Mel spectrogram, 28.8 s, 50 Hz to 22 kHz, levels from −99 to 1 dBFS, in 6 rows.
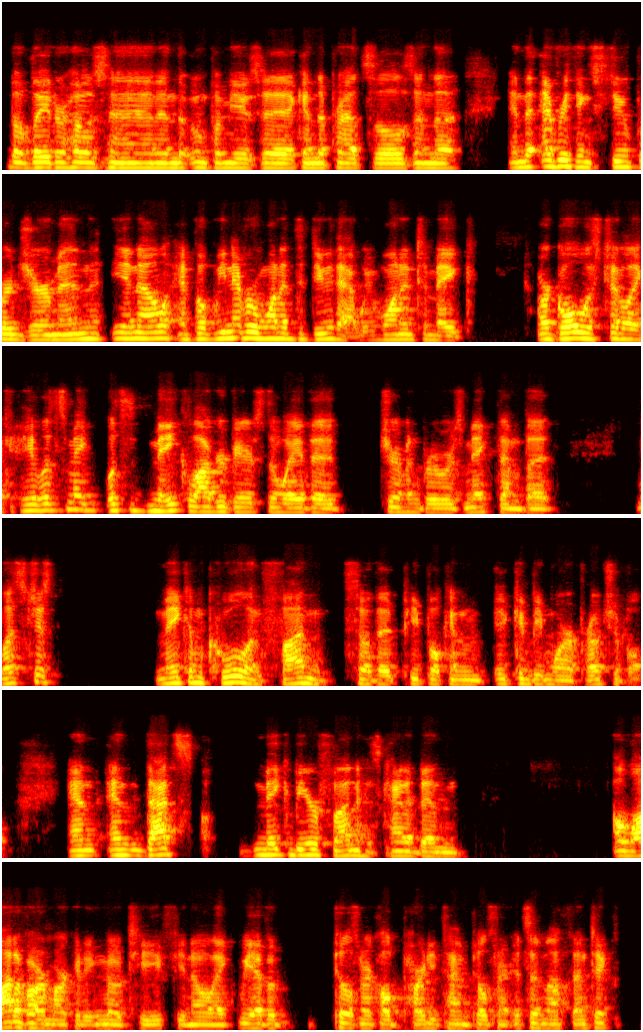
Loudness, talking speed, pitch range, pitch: -25 LUFS, 200 wpm, 100-130 Hz, 110 Hz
